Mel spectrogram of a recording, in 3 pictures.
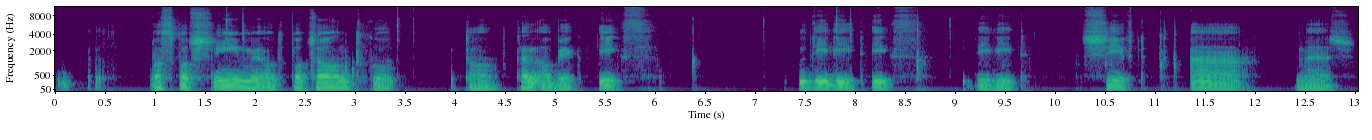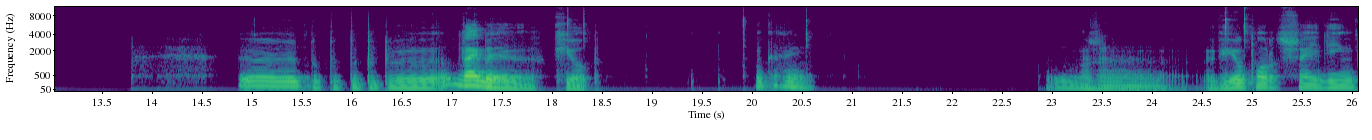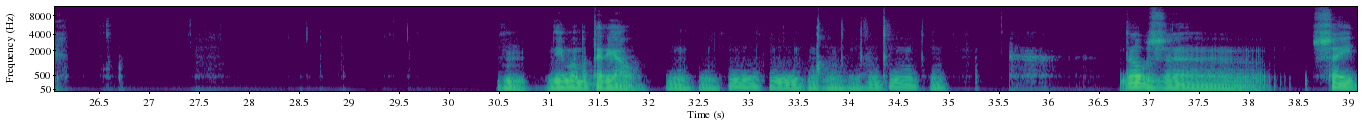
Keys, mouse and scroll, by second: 0.0-2.0 drag, 3.5 click, 3.6-6.2 middle drag, 6.2 x, 7.9 click, 8.5 x, 10.8 shift+a, 19.9 middle click, 24.9 click, 28.8-29.8 scroll up 2, 29.8 scroll down 1, 29.8-32.0 scroll down 1, 32.0-33.0 scroll down 1.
